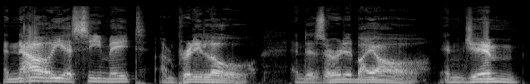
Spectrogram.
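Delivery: put-on a weak old seaman coaxing the boy; dying buccaneer begging the boy for rum; old sick sea captain. The old captain voiced in reading.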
